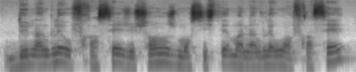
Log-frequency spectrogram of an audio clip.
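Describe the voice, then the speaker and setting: A man's voice: mid-range voice, fairly even intonation, normal speed. A man from Benin with a Beninese French accent, giving a personal testimonial in an interview. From Benin, West Africa. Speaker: bank account manager. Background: music bed.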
